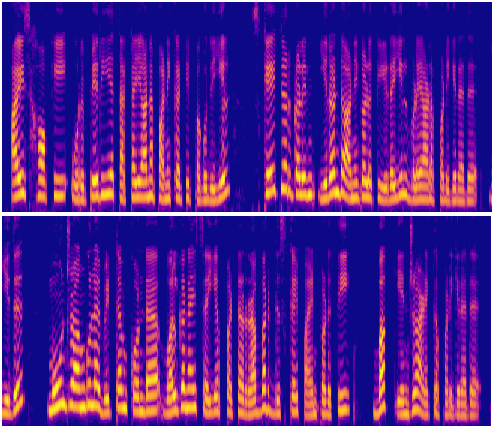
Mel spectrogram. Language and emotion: Tamil, neutral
